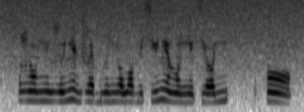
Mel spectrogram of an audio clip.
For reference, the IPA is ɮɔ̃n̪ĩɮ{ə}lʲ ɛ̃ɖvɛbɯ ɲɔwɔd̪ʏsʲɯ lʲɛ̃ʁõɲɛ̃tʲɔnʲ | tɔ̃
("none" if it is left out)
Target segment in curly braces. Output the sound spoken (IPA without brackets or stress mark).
ɯ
